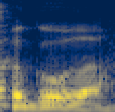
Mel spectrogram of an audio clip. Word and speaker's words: Pegula: Pegula. How do you say it? Pagula? – Pagula. – Pagula.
